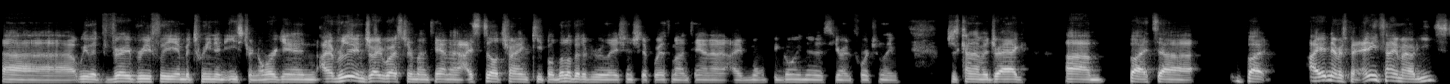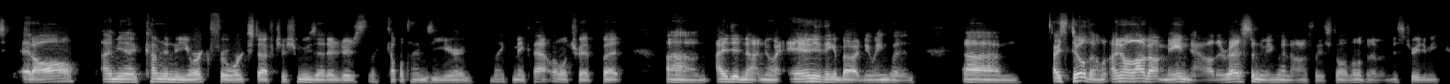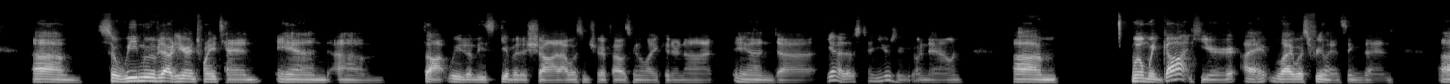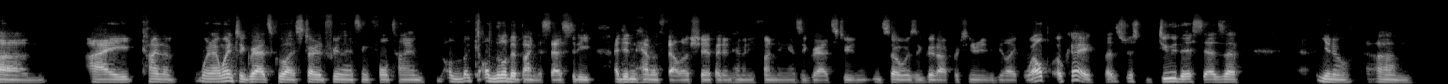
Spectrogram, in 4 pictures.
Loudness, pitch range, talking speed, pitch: -20 LUFS, 105-125 Hz, 230 wpm, 115 Hz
